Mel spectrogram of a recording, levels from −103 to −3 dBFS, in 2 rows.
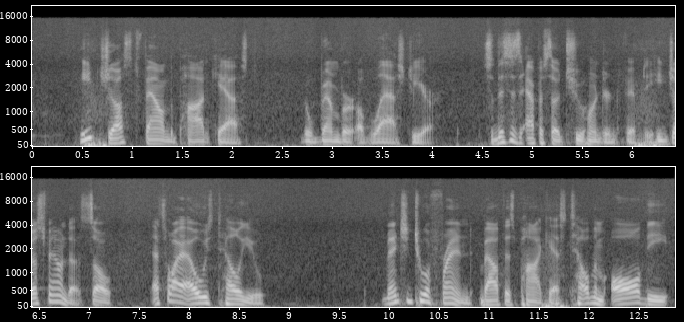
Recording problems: hiss; noticeable; throughout; 15 dB below the speech

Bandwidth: 15 kHz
